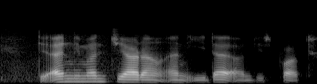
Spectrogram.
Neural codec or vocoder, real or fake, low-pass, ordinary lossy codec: codec, 16 kHz, 0.9 kbps, LongCat-Audio-Codec; fake; 5.4 kHz; none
